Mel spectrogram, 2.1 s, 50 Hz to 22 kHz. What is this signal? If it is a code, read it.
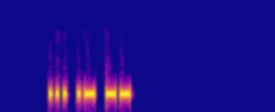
Morse code, heard as a keyed tone, about 47 wpm, 700 Hz. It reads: SAM
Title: USA Common Names - Max 3 Letters - 45wpm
